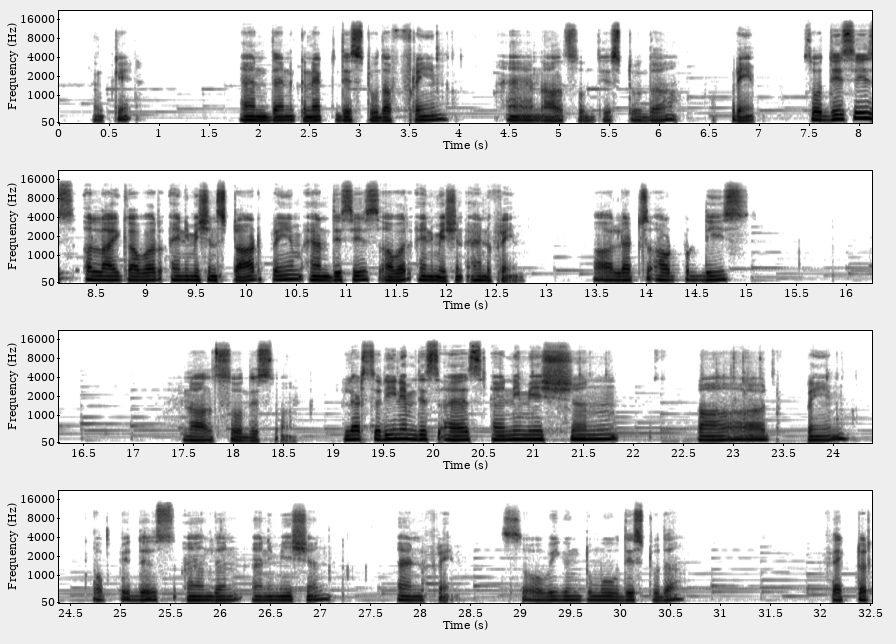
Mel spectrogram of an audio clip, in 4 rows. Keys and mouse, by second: 4.9-6.1 drag, 13.0 KP_0, 18.9 n, 19.1 click, 19.3-21.0 middle drag, 27.1 Right, 27.1-32.2 middle drag, 27.4 shift+Left, 32.2-32.5 drag.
